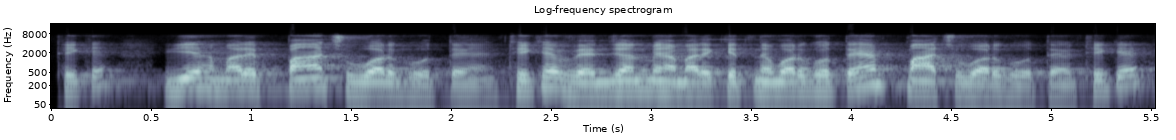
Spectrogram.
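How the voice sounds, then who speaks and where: A man's voice: medium pitch, lively intonation, a little fast. Man teaching, dull lo-fi sound. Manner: repetitive, asks questions then answers them. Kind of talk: classroom-style explanation.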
